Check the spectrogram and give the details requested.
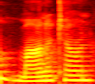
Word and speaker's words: monotone: the word uh um it's a short reduced sound Mona monotone it's almost it's very fast the ma is stretched and the n and tone are shorter but we do have secondary stress on the last syllable tone because we have our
